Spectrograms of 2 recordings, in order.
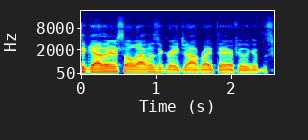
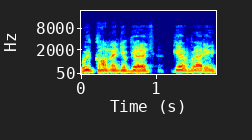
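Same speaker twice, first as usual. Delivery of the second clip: rough orc yell, swinging high in pitch; 7 semitones higher than usual. Imagining someone on a model's radio yelling to the hive city: imitating an orc yelling. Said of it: "There's someone in there yelling".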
